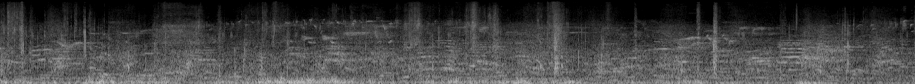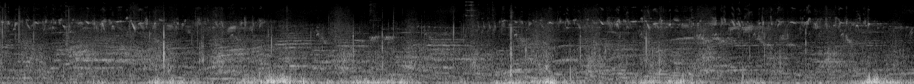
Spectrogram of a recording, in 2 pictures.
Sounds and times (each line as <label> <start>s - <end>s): Walking through the public park 0.0s - 18.2s
park life 0.0s - 18.2s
